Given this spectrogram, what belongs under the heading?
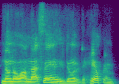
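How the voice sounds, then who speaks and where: A man's voice: on the high side, normal speed, darkish tone. A man talking boxing in casual sports chat, blunt and dismissive, laughing easily. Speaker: co-host. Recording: dull lo-fi sound.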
